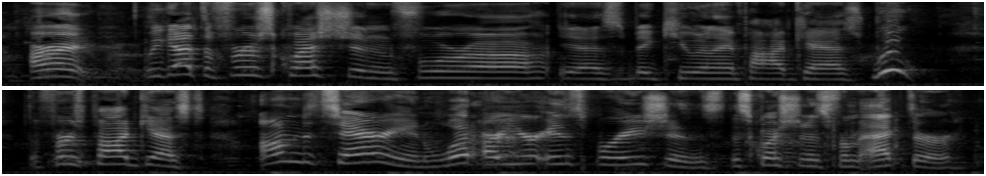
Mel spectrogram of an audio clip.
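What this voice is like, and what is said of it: Hoarse, sore-throated voice. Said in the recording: “I have a sore throat”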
